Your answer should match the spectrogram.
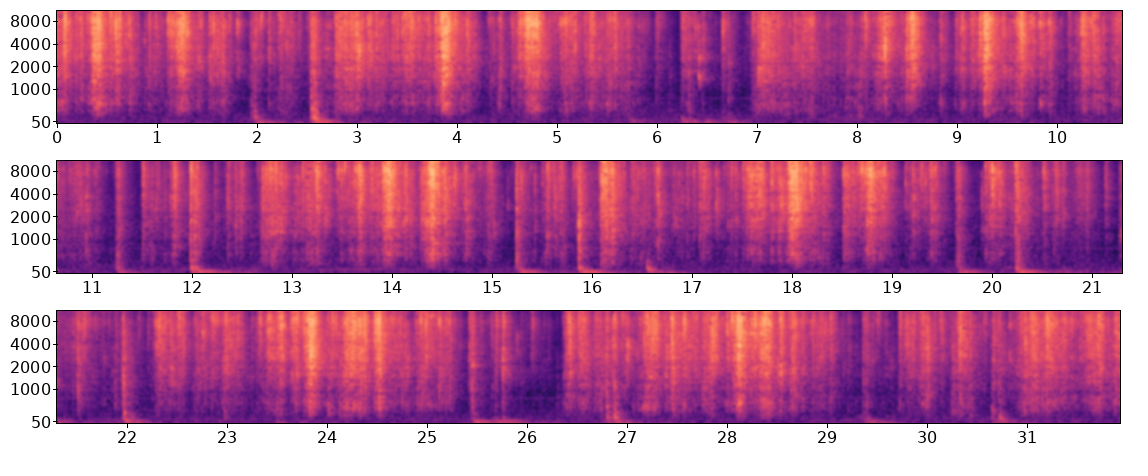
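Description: Cellophane-wrapped trading card packs (Panini Prizm cello packs) being torn open and crinkled by hand, in irregular rustling bursts, with occasional dull knocks.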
